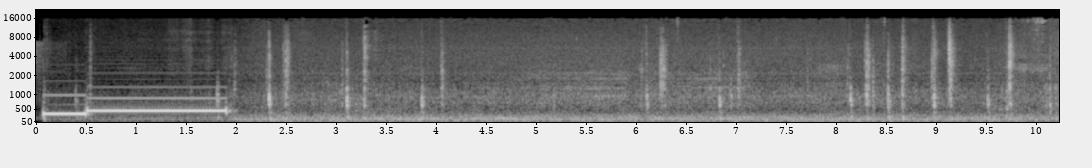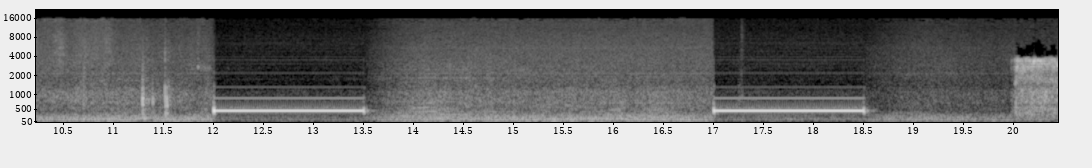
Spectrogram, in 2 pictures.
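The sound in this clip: An outgoing call's ringback tone plays on a French telephone line as a publisher phones an author. It gives three long, steady, mid-pitched tones separated by pauses, with faint line hiss and scattered clicks in between.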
